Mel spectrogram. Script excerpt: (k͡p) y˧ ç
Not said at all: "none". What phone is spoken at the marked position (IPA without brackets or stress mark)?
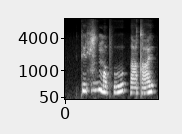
k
